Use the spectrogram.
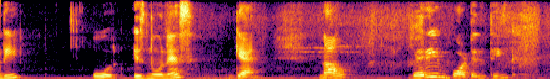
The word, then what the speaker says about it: gangue: Okay, so the third term that we need to know is, that is GAN. We pronounce it GAN. The spelling is GANGUE.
